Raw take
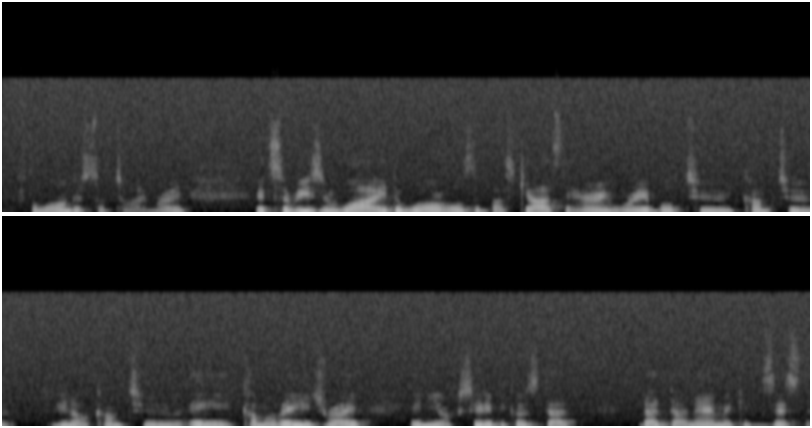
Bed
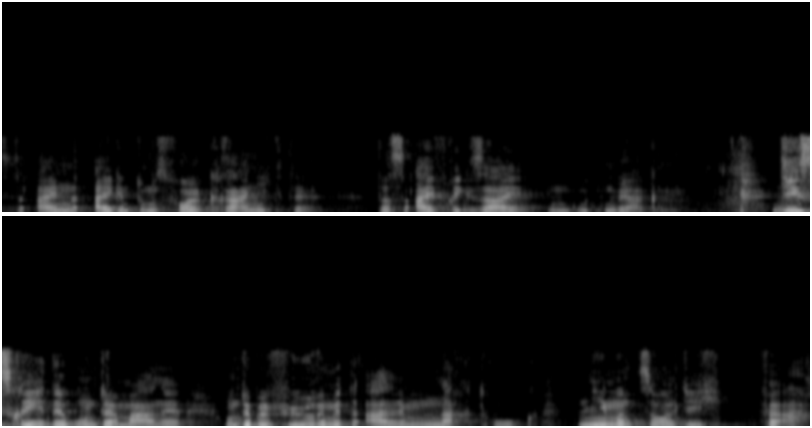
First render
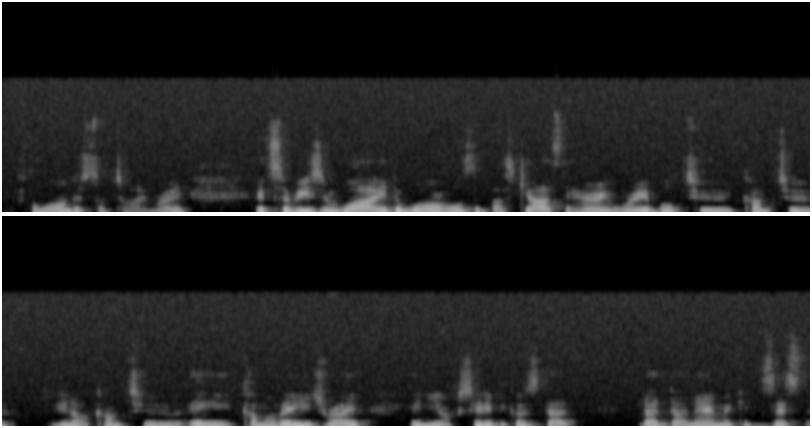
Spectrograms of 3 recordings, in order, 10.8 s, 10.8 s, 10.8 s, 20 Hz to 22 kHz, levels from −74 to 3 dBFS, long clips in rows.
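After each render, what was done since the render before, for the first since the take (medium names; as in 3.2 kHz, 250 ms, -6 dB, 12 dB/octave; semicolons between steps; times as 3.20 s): noise print and reduce 6 dB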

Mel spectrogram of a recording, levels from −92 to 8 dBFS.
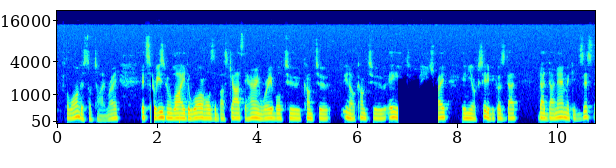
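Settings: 1.88–2.46 s: phase dispersion lows, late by 71 ms, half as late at 1.4 kHz; 6.82–7.63 s: steep high-pass 2.8 kHz 48 dB/octave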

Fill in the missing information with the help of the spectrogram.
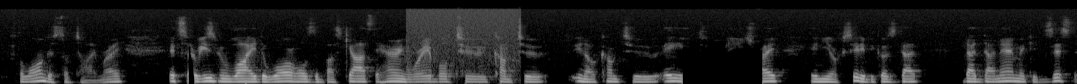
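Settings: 4.06–5.21 s: spectrum-flattening compressor 2:1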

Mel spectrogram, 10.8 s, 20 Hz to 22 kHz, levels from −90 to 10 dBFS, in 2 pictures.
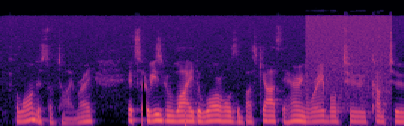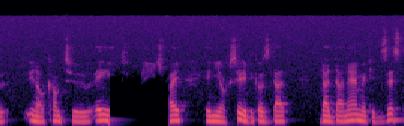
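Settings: de-hum 78.01 Hz, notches 2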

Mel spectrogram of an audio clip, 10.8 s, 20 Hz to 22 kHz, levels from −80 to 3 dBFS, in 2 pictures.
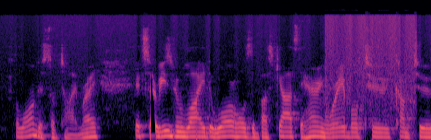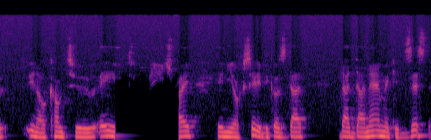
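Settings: peak limiter -23 dBFS, peak gain reduction 10 dB; level rider gain up to 5 dB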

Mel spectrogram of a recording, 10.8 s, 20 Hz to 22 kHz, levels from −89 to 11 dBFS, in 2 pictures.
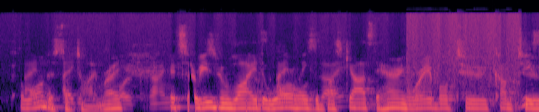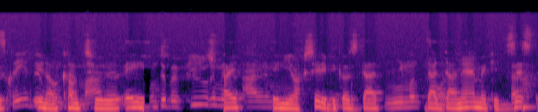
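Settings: add bed -6 dB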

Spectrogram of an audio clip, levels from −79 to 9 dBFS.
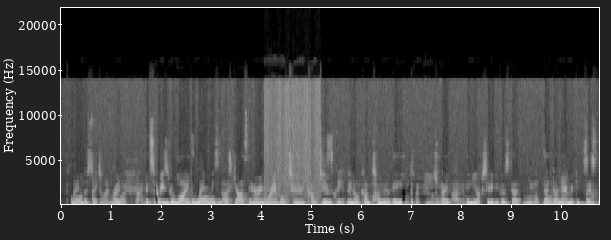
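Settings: trim +11 dB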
